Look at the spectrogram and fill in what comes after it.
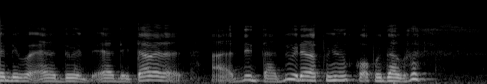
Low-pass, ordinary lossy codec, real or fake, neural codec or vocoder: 7.2 kHz; none; real; none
